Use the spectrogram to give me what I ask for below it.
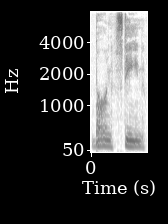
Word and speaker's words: Berenstain: Steinman to pronounce Stine so I asked my grandmother if it was pronounced bear baron Stein or Berenstein she said it was pronounced Bernstein bears different than mr.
